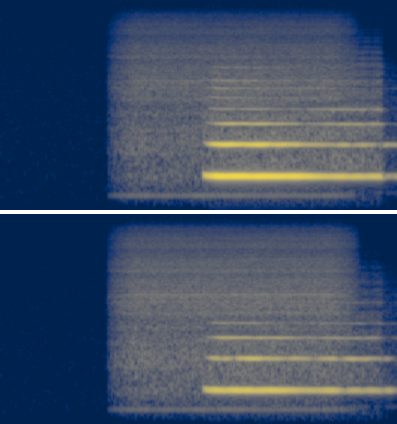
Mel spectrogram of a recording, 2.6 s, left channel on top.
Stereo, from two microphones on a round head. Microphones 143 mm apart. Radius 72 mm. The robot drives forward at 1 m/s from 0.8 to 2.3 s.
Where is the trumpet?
65° left (ahead or behind), 0.8 m; by 2.5 s 50° left (ahead or behind), 1.0 m.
